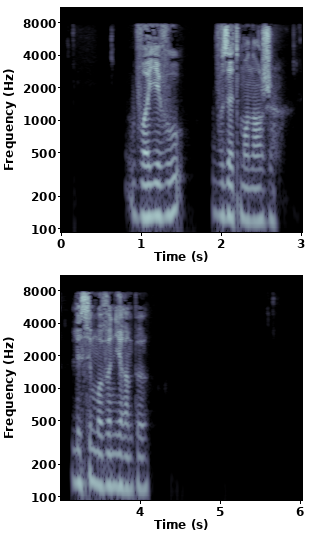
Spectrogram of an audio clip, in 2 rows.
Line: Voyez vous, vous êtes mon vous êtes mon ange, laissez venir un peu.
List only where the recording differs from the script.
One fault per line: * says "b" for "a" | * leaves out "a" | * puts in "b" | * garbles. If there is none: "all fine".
* leaves out "vous êtes mon"
* puts in "moi"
